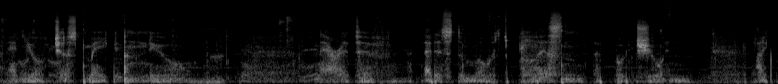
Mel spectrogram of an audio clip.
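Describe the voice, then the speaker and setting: A man whispering in a hesitant, halting, reflective way, as in a rambling ASMR video. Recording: music behind the whisper. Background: music.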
